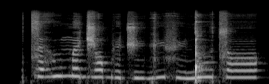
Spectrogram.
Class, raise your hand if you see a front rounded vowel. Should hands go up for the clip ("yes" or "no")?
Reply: yes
